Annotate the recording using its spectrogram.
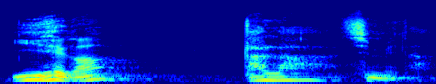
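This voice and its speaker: A man's voice: mid-range voice, slow, darkish tone. A man preaching a conversational church sermon, full of rhetorical questions and acted-out quotes. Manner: acts out quoted lines in varied voices. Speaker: pastor. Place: church sanctuary.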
